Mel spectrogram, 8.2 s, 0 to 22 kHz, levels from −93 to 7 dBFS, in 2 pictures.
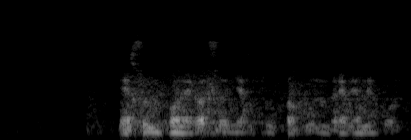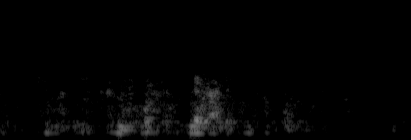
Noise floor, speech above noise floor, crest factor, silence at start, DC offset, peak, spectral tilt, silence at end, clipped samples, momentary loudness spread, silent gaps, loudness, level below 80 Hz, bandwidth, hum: under -90 dBFS; over 41 dB; 26 dB; 1.2 s; under 0.1%; -26 dBFS; -8 dB/octave; 1.8 s; under 0.1%; 21 LU; 4.42-4.46 s; -49 LUFS; under -90 dBFS; 7.4 kHz; none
